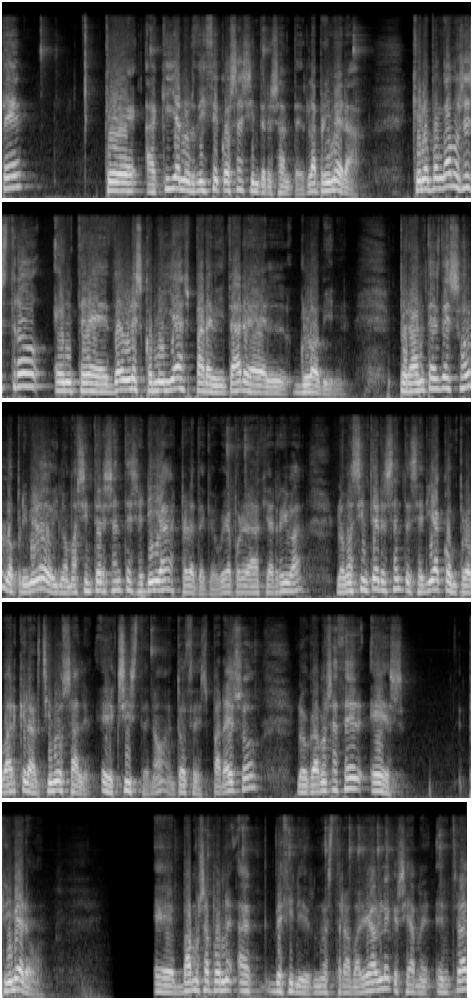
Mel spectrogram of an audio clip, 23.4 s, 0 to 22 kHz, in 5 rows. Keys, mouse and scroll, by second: 0.4 typing, 1.4 typing, 2.6-4.2 typing, 11.6 typing, 15.5-16.9 typing, 21.1-23.4 typing.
